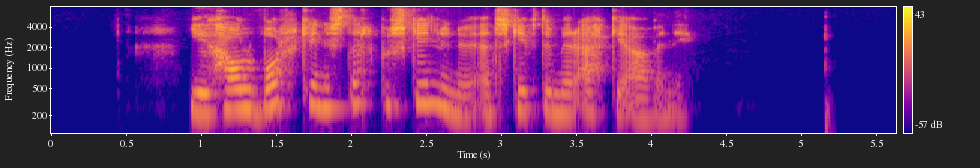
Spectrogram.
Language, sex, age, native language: Icelandic, female, 18-19, Icelandic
